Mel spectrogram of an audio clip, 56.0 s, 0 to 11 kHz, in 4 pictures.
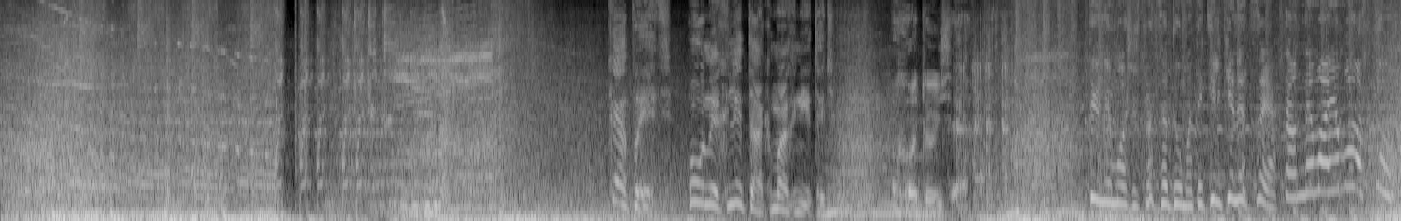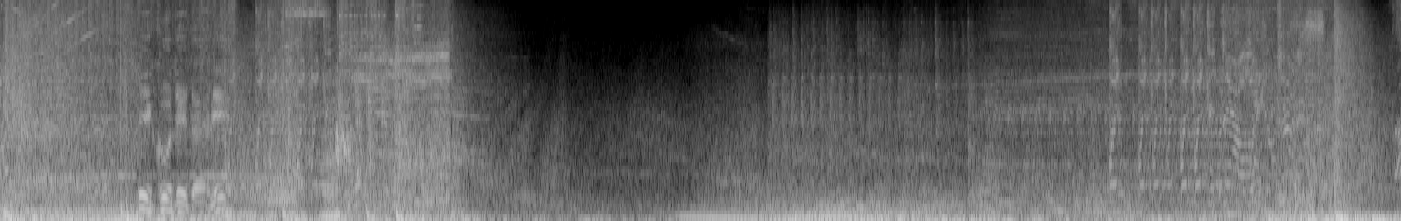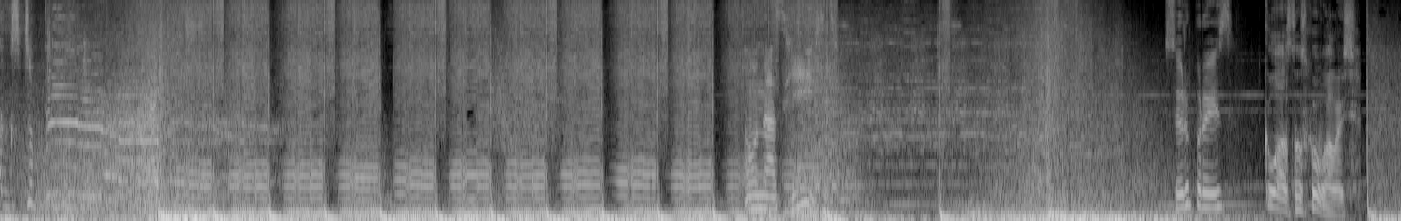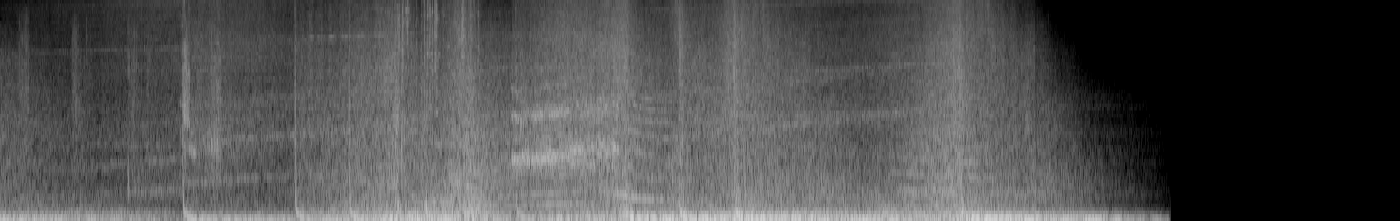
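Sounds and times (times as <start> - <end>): loud car engine: 0.0 - 2.9, 13.5 - 18.5, 20.5 - 25.4
car tyres squealing: 3.6 - 5.1, 47.0 - 48.6
deep low rumble: 18.8 - 24.9.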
